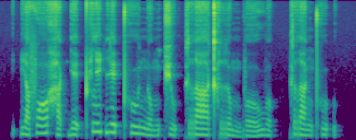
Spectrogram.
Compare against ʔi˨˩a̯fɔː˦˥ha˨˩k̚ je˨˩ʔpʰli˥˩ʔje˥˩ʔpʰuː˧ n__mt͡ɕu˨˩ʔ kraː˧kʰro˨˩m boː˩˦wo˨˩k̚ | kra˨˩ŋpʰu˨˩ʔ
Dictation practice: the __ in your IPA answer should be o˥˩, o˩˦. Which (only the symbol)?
o˩˦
